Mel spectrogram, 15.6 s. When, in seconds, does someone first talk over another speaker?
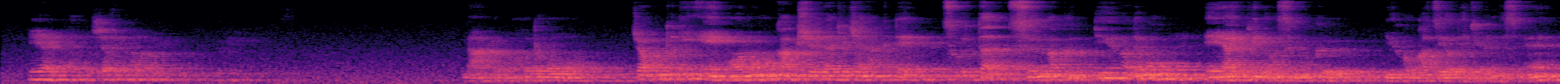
none

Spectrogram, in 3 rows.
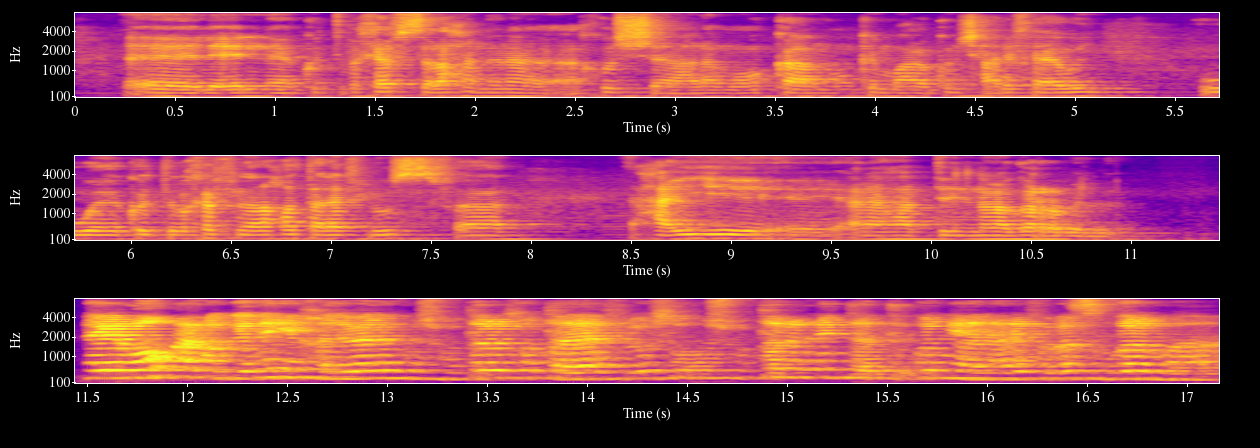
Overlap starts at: none

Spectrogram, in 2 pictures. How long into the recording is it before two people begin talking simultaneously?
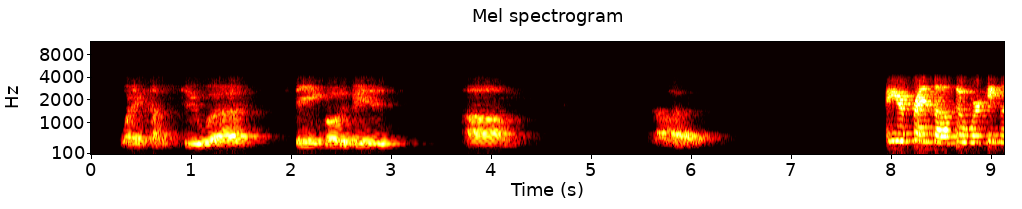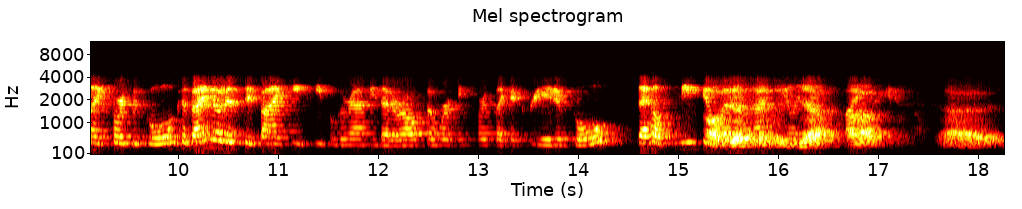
15.2 s

